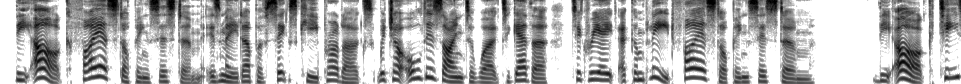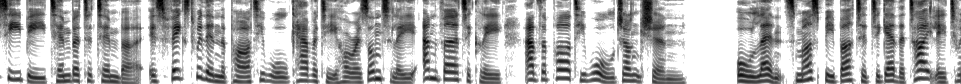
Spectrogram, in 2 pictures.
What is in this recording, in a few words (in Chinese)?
防火系统 解说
